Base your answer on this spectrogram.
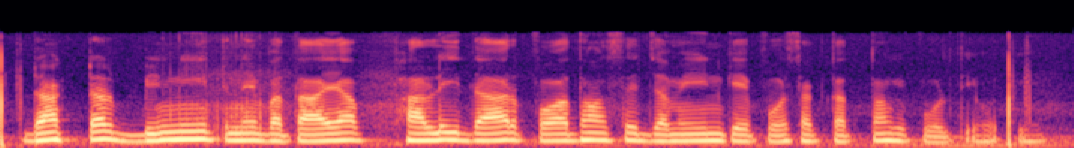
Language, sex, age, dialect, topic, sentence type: Hindi, male, 25-30, Awadhi Bundeli, agriculture, statement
